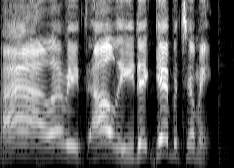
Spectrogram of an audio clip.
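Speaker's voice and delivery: mock drunken speech. Retelling how a drunk friend at the fryer reacted, doing a drunk impression. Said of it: "this is my drunk impression".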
